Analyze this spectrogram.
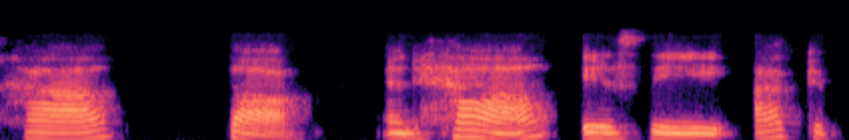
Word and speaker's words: Hatha: haa yoga are uh from the two syllables ha tha and ha is the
